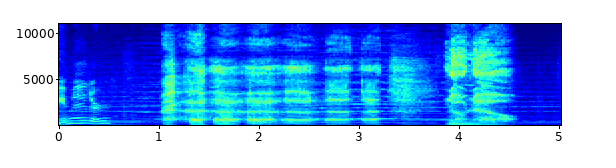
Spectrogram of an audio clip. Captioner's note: chortling darkly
